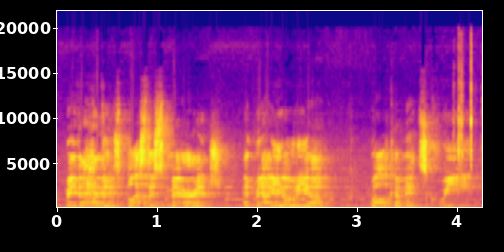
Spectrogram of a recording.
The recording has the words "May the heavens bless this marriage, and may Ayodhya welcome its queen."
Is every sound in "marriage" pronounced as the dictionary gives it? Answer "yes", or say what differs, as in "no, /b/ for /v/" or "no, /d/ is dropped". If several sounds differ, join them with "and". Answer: yes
